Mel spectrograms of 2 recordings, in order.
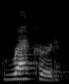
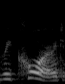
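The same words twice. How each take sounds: First: The stress is on the first syllable. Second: The stress is on the second syllable. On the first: It is a noun. "first syllable" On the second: It is a verb. "If it's a verb, we get the second syllable"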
